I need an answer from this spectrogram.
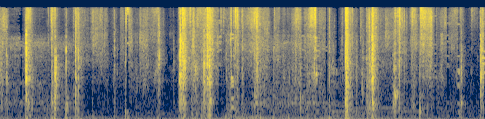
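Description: Tarot cards are shuffled, making a steady run of papery rustles and crisp flicks that continue throughout.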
